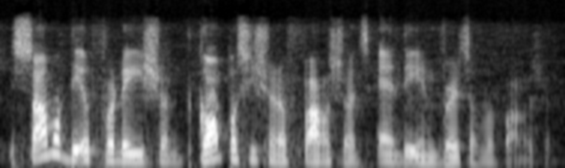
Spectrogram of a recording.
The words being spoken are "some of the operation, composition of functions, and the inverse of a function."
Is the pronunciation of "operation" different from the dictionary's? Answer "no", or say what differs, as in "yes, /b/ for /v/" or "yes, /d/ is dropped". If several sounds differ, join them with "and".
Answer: yes, /f/ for /p/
